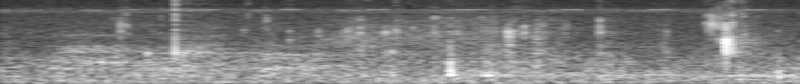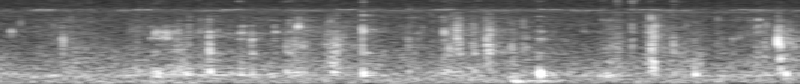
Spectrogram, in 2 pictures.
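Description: Faint chewing of a mouthful of soft bowtie pasta in creamy Alfredo sauce: scattered small wet mouth clicks and smacks, a couple a little louder than the rest.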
